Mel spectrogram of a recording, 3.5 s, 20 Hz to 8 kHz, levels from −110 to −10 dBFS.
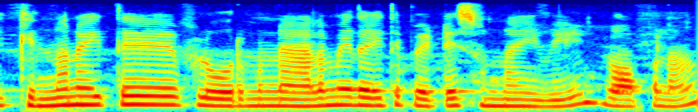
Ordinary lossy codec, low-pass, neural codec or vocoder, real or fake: none; 7.2 kHz; none; real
